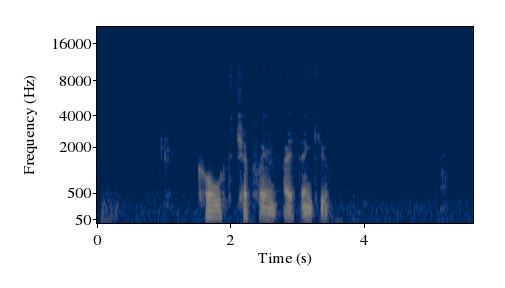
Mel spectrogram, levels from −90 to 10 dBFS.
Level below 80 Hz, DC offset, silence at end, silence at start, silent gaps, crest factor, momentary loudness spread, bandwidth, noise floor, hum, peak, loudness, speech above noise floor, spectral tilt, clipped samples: -72 dBFS; under 0.1%; 2.2 s; 1.5 s; none; 24 dB; 9 LU; 16.5 kHz; -77 dBFS; none; -22 dBFS; -42 LUFS; 36 dB; -8 dB/octave; under 0.1%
